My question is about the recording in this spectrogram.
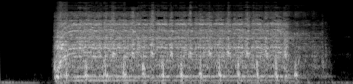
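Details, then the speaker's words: Yamaha Raptor 90 ATV (scooter-style GY6-like engine), non-running, engine not seized; brisk, even cranking pulses about three or four a second with no irregular kicks, with compression and good spark confirmed and timing sounding right; normal cranking. "So I know that this has compression and spark, and the timing seems to be right, just by the way it sounds."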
